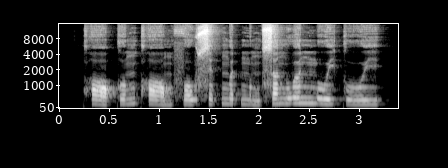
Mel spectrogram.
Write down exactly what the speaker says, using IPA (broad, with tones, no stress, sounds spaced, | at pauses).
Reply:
kʰ ɔː˨˩ k ʊ˨˥ ŋ kʰ ɔː˨˩ m f o˨ w s ɪ˨˥ k̚ ŋ ɵ˧ t̚ n̪ ʊ˨˩ ŋ s ɐ˥ n w ɵ˥ n m uː˧ j k uː˨ j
